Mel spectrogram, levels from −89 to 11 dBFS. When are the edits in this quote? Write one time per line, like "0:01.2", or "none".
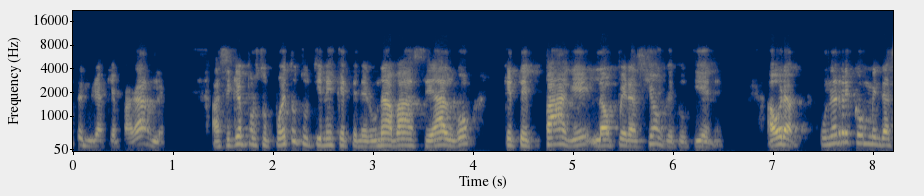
none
